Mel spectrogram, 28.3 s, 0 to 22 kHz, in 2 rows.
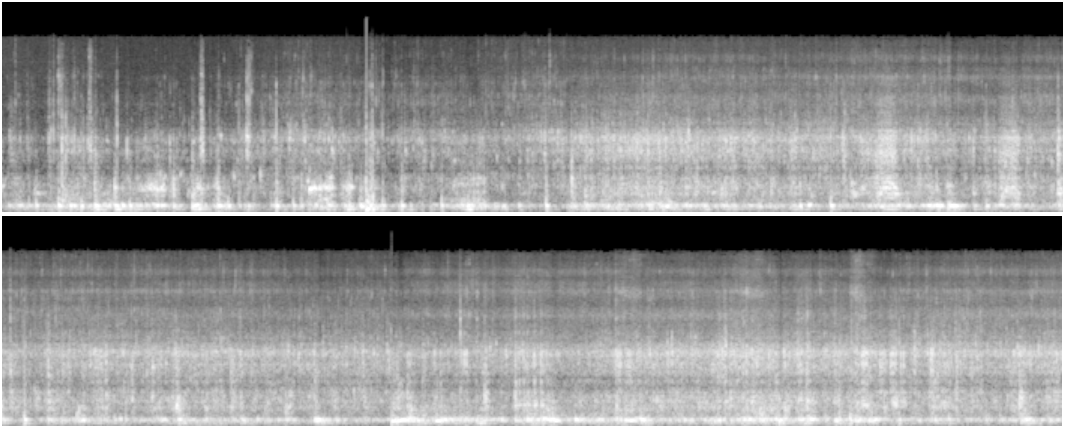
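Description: A 470 sailing dinghy under way in a fresh breeze: water rushing and gurgling along the hull, with wind noise and frequent short knocks and splashes, most of them in the first few seconds.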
